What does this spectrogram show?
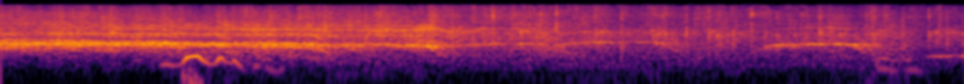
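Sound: audience cheering and applauding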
